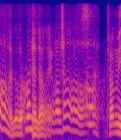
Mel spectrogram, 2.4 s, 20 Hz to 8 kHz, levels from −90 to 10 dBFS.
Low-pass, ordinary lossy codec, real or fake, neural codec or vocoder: 7.2 kHz; none; fake; codec, 16 kHz in and 24 kHz out, 0.4 kbps, LongCat-Audio-Codec, four codebook decoder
